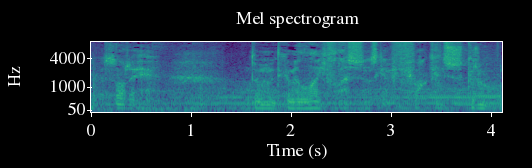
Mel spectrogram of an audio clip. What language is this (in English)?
Welsh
